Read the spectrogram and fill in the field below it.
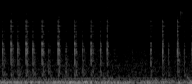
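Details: SsangYong at idle with a rapid, bright jingling rattle, about eleven clicks a second, with one brief pause; it persists after a tensioner change and comes from the power steering pump, usually the worn splines of the pulley shaft.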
